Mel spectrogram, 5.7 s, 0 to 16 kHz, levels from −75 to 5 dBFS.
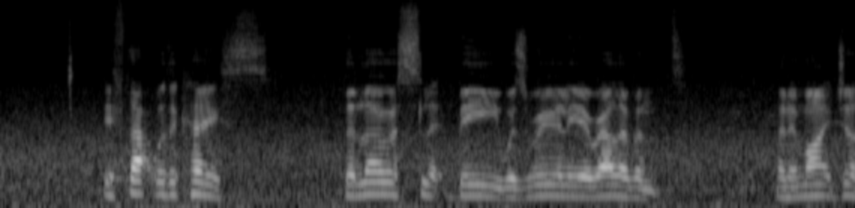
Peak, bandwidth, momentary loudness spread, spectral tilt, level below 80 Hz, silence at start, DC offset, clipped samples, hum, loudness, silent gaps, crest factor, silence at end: -8 dBFS; 16 kHz; 22 LU; -4.5 dB/octave; -58 dBFS; 0 s; under 0.1%; under 0.1%; none; -29 LUFS; none; 22 dB; 0 s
